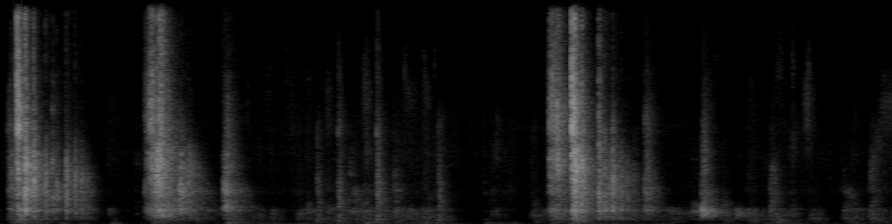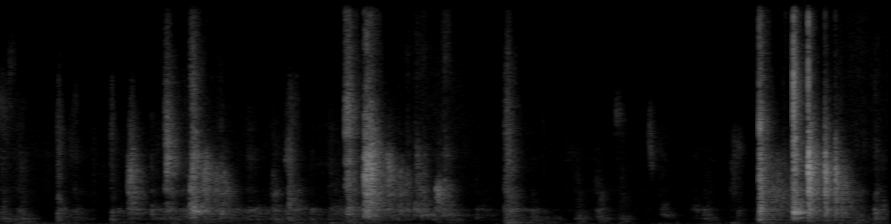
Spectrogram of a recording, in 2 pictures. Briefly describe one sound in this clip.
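Plastic players clack and knock as a ball is struck around a table football game.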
